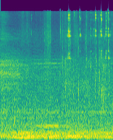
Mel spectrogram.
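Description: Quiet rustling with a few light clicks and clinks as a matted, root-bound mint clump and loose soil are handled and set down.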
